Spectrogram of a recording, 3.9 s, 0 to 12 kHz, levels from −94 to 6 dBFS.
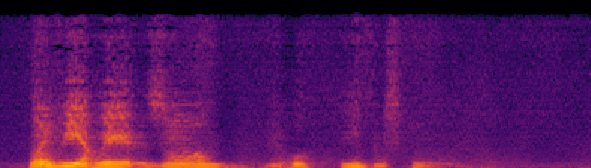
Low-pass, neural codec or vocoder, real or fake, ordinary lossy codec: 10.8 kHz; codec, 44.1 kHz, 0.9 kbps, DAC; fake; MP3, 64 kbps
